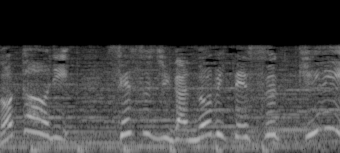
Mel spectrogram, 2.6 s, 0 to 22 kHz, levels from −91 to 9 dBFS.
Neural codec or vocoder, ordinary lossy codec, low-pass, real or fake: none; none; 7.2 kHz; real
